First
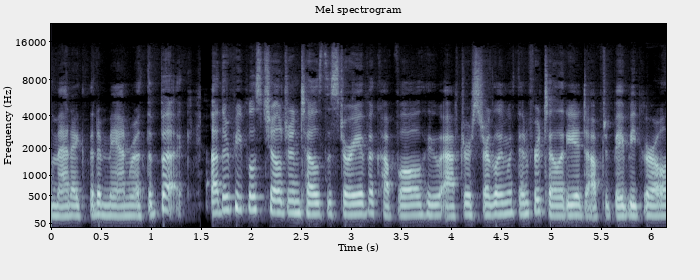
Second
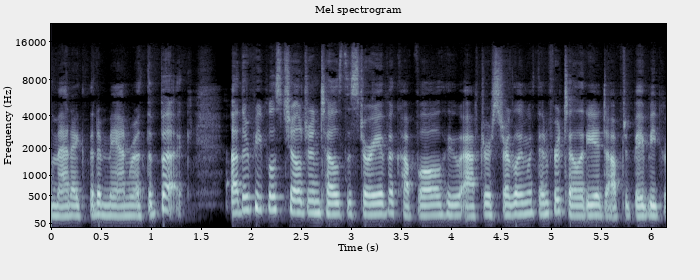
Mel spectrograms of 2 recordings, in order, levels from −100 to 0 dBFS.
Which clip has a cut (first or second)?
first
